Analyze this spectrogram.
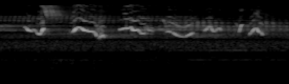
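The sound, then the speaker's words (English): A grosbeak sings a rich, warbling string of sweet whistled phrases that rise and fall in quick succession, heard clearly with no other sounds. “The rose-breasted grosbeak and evening grosbeak take their names from their big, thick, seed-crunching beaks.”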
